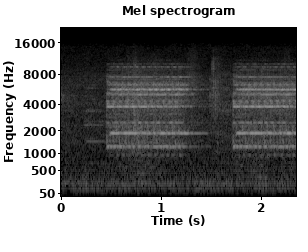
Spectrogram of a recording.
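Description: A telephone rings in two quick bursts of a bright electronic trill separated by a short pause, fairly faint against low room noise, with no talking.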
